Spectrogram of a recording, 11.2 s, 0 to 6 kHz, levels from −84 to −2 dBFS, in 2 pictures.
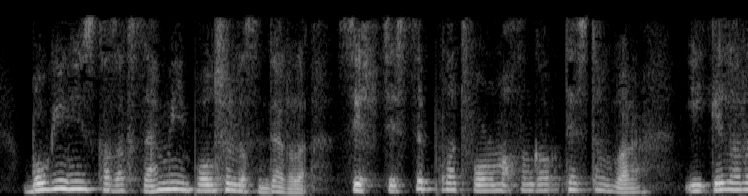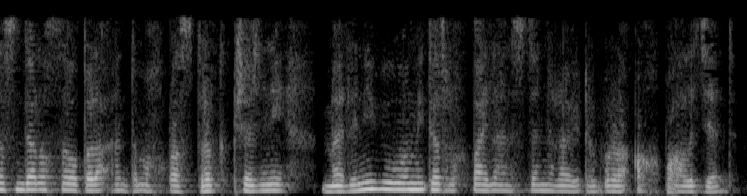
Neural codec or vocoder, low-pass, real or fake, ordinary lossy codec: codec, 16 kHz in and 24 kHz out, 0.4 kbps, LongCat-Audio-Codec, fine tuned four codebook decoder; 5.4 kHz; fake; MP3, 32 kbps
